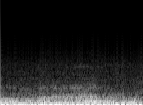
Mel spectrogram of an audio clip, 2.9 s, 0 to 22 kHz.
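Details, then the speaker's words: 2010 Chevrolet Camaro 3.6 DOHC V6, manual, 110,000 miles, on a back road after a rev-matched downshift to second: deep even exhaust rumble pulling strongly without stumbles or knocks; healthy acceleration. "the old 3.6 has no problem getting up and going, even with 110,000 miles."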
